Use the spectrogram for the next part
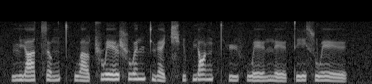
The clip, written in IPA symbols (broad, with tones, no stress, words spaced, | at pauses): ljä˧˥t͡sɤ˧˥ŋ t̪ʰwä˨˩ʈ͡ʂwe˥ɪ̯ ʂwə˥n t̪ɥɛ˨˩t͡ɕʰi˦pjɑ˥ŋ t̪ʰy˧˥ fwe˧˥ɪ̯n̪e˨˩ɪ̯t̪i˥ swe˥˩ɪ̯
